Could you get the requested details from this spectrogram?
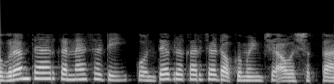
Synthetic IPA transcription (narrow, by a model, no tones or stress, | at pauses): oɡɾamt̪əjaɾkəɾɳjasaʈiːkont̪japɾəkaɾt͡ɕjaɖɔkjumeɳʈt͡ɕiːʔa̰ʋəɕjək̚t̪a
